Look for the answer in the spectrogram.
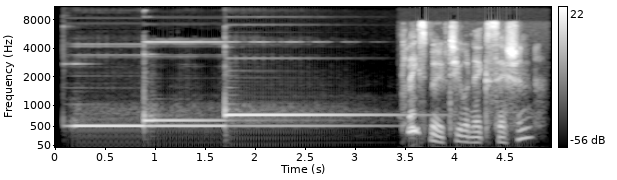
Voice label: three chimes ascending please move to your next session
